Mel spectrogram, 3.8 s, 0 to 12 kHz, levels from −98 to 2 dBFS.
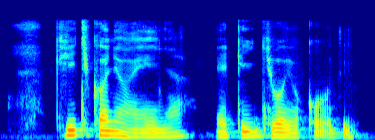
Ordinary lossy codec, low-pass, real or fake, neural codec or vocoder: AAC, 64 kbps; 7.2 kHz; fake; codec, 16 kHz, 4 kbps, X-Codec, HuBERT features, trained on balanced general audio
